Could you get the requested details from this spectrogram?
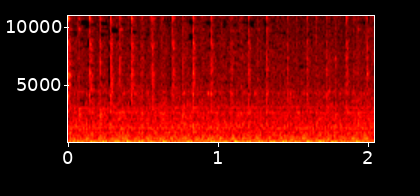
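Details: Honda Click 160 scooter idling on the stand: a loose, uneven metallic rattle from the CVT/belt side over the low engine beat; the source is unknown.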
